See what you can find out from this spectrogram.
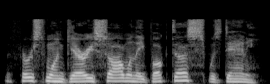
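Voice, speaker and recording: A friendly, talkative young man, as a male audiobook reader puts him on, speaks in an easygoing, casual way. His delivery is relaxed and conversational. The recording is dry and close. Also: mid-range voice, normal speed, dry recording, voice pushed up, close to an everyday voice. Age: young adult.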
